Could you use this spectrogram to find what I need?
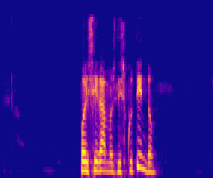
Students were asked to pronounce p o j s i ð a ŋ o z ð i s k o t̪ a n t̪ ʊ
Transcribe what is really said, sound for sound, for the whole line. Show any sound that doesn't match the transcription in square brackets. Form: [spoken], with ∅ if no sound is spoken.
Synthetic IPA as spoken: p o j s i [ɣ] a [m] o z ð i s k [u] t̪ [i] n [d̪] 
